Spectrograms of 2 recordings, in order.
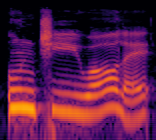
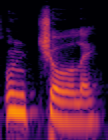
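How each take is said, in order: First: Every syllable of 'ci vuole' is said in full. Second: 'Ci vuole' is squeezed into one elided syllable.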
